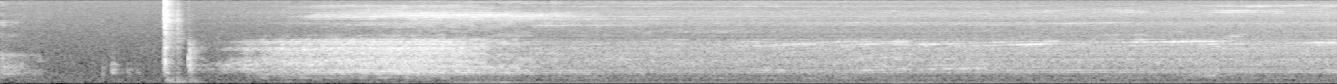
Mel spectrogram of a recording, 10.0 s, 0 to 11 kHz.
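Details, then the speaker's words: Atari Megafile 60 hard drive (UK 220-240 V, bought as described working), first power-on: click, then rising whir settling to a quiet steady hum, no roughness or heads catching; normal hard drive spin-up. "the hard dis doesn't sound rough doesn't sound like the heads are catching so far I think this is okay"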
